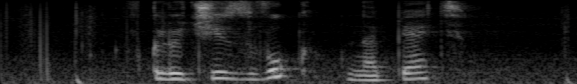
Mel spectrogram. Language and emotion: Russian, neutral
